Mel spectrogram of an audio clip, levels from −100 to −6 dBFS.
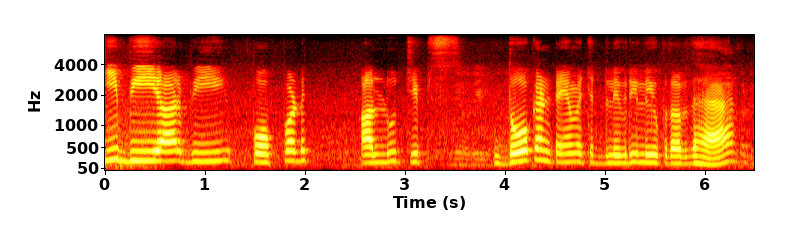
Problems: background conversations at intervals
